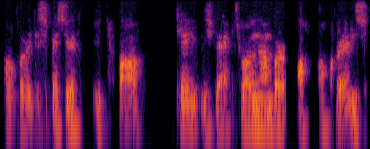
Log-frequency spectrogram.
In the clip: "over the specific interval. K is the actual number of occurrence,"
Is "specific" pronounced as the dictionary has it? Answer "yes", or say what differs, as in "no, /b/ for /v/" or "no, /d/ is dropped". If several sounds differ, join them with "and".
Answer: no, /f/ is dropped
